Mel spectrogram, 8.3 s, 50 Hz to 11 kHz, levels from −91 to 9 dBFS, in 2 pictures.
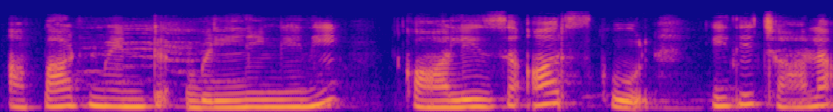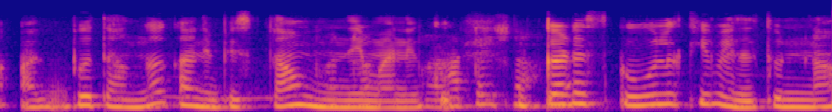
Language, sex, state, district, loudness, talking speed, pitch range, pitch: Telugu, female, Andhra Pradesh, Sri Satya Sai, -22 LUFS, 115 wpm, 210-265 Hz, 230 Hz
